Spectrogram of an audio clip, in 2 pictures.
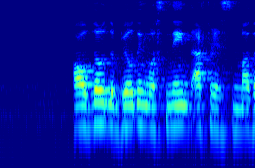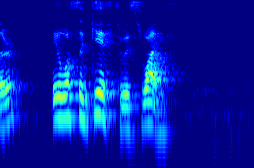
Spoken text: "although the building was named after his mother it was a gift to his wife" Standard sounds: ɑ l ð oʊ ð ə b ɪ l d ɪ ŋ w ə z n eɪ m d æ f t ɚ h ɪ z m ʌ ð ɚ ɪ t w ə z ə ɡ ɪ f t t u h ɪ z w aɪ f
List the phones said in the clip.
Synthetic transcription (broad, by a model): ɑ l ð oʊ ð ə b ɪ l d ɪ ŋ w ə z n eɪ m d æ f t ɚ h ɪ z m ʌ ð ɚ ɪ t w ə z ə ɡ ɪ f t t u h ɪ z w aɪ f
